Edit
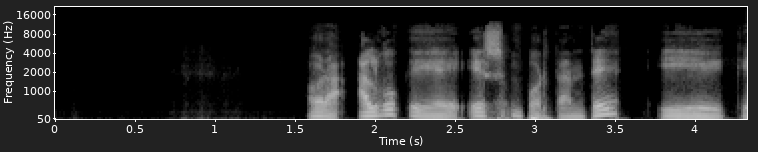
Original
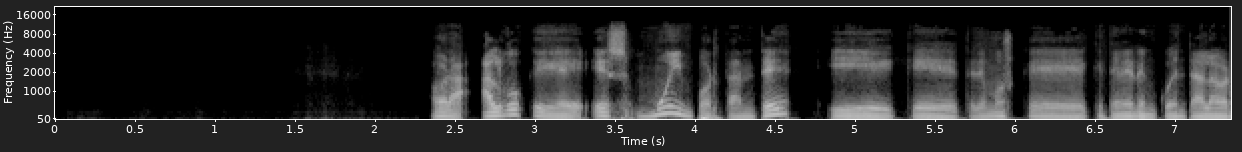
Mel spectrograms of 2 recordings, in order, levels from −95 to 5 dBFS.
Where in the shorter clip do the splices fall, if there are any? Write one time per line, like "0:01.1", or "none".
0:02.8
